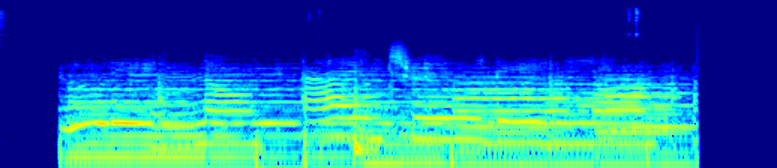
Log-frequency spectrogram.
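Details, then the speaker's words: Song with singing and brass-like backing processed with hearing loss simulation, sounding muffled and dull, as in a lyric-intelligibility listening test for the ICASSP Lyric Prediction Challenge baselines. "That all sounds a bit muffled and terrible because it's got hearing loss simulation on it."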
